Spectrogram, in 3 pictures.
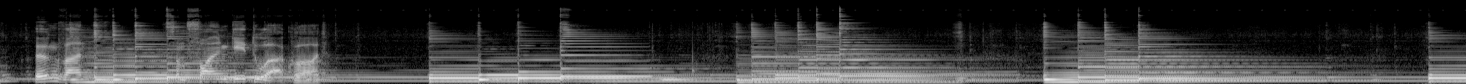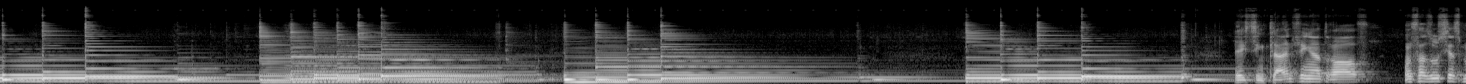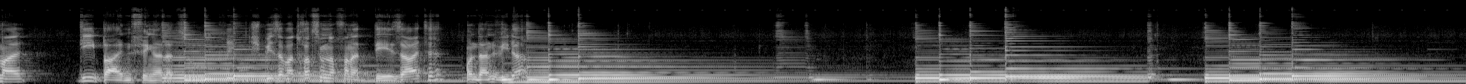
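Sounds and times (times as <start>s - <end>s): classical guitar chords picked: 0.0s - 43.9s.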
